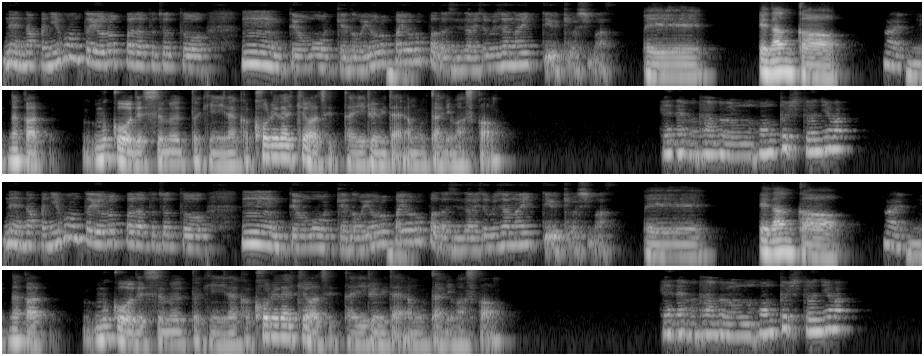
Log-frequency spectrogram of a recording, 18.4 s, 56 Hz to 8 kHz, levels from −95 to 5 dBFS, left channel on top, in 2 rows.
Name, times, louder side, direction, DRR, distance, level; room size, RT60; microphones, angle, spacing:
voice 1, 0.0-6.0 8.8-9.0 15.8-17.6, left 1 dB, 10° left, 0.6 m, -32 dB
voice 2, 6.4-7.0 7.6-8.3 9.0-9.6 10.0-14.2, left 3 dB, 80° left, 0.4 m, -27 dB
2.6 x 2.2 x 2.6 m
head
